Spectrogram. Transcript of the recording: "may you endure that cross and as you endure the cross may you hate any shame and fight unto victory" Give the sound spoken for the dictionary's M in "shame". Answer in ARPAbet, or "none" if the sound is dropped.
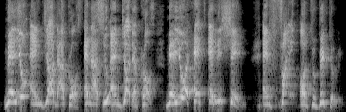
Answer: M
